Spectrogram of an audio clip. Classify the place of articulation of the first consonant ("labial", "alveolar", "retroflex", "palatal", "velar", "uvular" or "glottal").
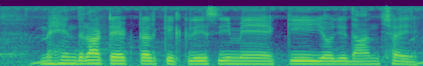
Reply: labial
